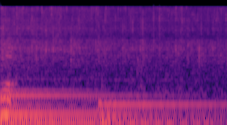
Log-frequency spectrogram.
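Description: Kumicchan-yaki sizzles steadily on a grill in Hiroshima, Japan, a continuous crackling hiss with no pauses, over a low humming drone throughout.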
